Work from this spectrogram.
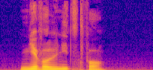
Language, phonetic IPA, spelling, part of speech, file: Polish, [ˌɲɛvɔlʲˈɲit͡stfɔ], niewolnictwo, noun, Pl-niewolnictwo.ogg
